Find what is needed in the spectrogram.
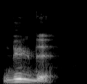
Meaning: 1. bulbous (shaped like a bulb) 2. bulbous (growing from or producing bulbs)
- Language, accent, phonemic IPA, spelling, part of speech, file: French, France, /byl.bø/, bulbeux, adjective, LL-Q150 (fra)-bulbeux.wav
